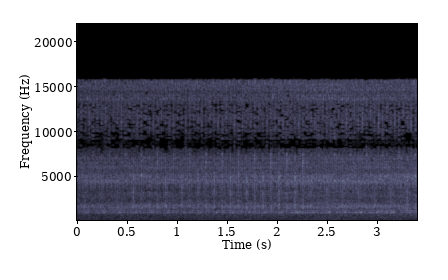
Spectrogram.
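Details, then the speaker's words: Intake manifold swirl flaps at idle: light, fairly regular tapping about three per second; knock starts when the flap position sensor/actuator is pushed toward the engine and stops when pressed back, traced to play in the flap axle. "Короче говоря если его отжимаешь в сторону двигателя соответственно смещается начинается если его прижимаешь стук пропадает"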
